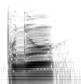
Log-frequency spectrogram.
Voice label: "puzuñ", Apatani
